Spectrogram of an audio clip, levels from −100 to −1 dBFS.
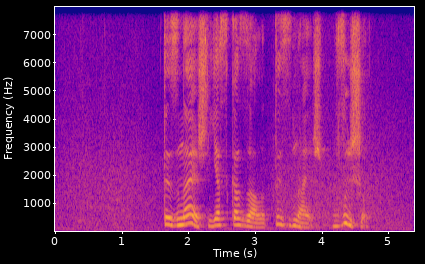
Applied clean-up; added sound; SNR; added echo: none; Waves, surf; 20 dB; none.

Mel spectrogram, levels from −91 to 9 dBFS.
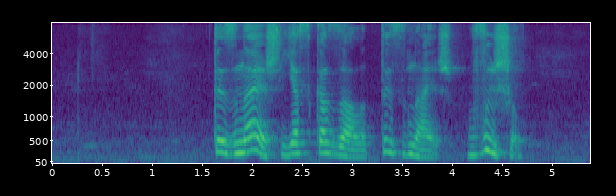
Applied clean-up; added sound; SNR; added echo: none; none; none; none.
